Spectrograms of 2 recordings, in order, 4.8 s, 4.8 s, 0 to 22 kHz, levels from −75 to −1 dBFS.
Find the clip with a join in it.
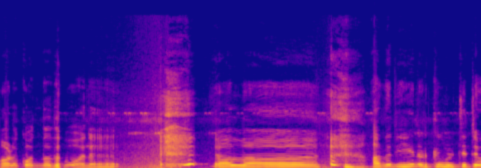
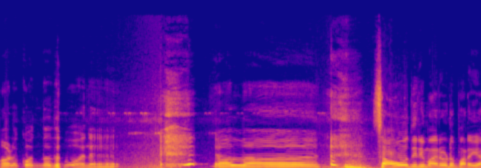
second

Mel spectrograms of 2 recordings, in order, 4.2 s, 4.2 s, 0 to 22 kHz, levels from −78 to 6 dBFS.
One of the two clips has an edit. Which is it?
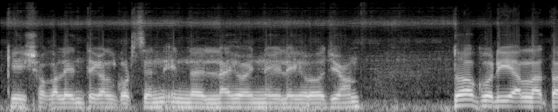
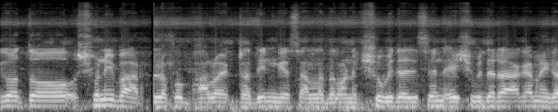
second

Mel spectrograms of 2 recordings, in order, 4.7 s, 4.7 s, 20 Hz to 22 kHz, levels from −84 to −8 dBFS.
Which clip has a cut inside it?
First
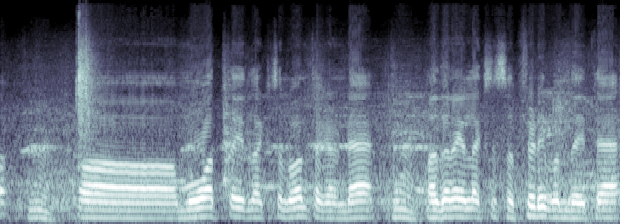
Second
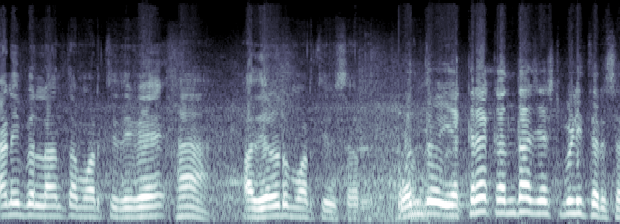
second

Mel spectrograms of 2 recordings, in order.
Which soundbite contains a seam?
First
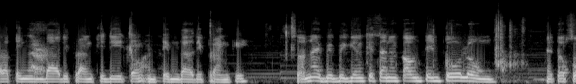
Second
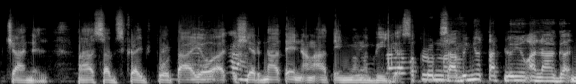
second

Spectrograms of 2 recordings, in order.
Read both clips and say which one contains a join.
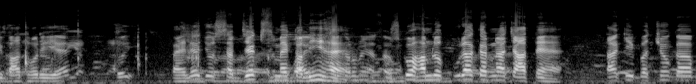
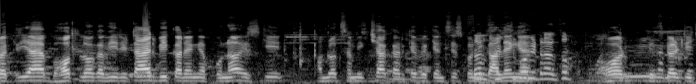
second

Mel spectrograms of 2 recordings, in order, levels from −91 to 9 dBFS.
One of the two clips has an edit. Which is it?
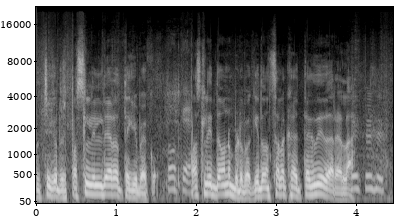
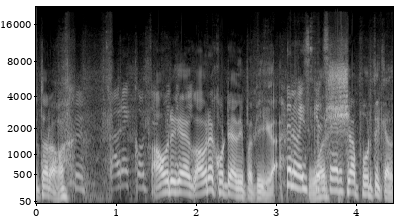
second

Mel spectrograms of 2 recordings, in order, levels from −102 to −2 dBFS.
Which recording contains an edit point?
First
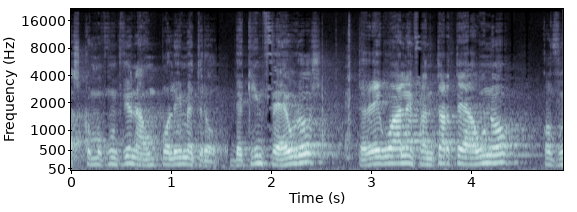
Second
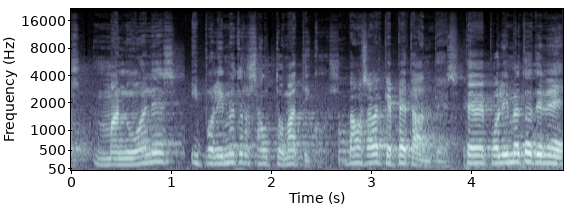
second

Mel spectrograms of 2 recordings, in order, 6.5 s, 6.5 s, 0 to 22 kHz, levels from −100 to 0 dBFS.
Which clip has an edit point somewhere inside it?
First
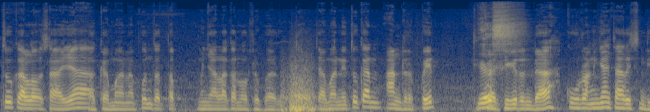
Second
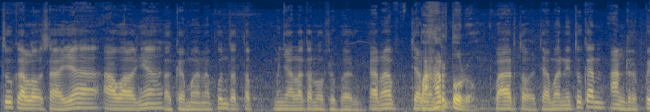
first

